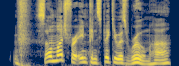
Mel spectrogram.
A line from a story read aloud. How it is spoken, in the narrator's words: I chuckled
